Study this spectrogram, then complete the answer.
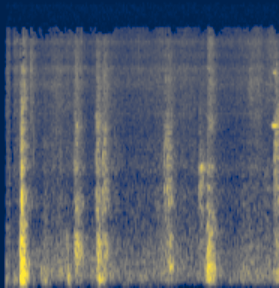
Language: Czech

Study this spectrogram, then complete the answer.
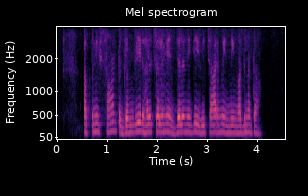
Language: Hindi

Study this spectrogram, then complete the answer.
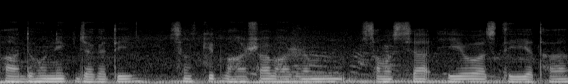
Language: Sanskrit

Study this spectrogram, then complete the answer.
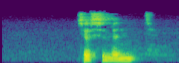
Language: Kabyle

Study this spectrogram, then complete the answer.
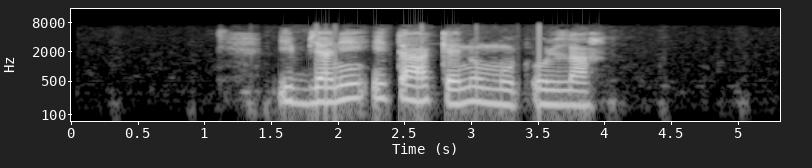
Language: Bebele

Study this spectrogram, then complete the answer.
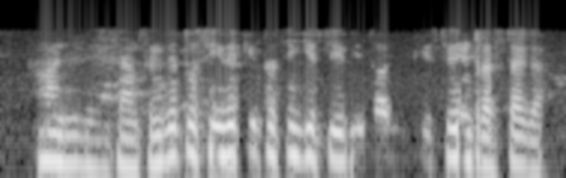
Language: Punjabi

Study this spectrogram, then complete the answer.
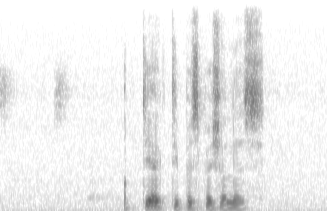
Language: Afrikaans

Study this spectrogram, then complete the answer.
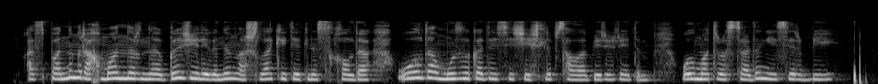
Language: Kazakh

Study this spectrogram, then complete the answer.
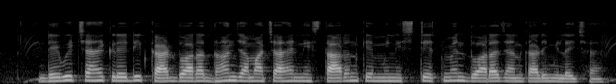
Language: Magahi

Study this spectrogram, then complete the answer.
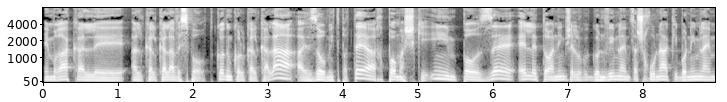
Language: Hebrew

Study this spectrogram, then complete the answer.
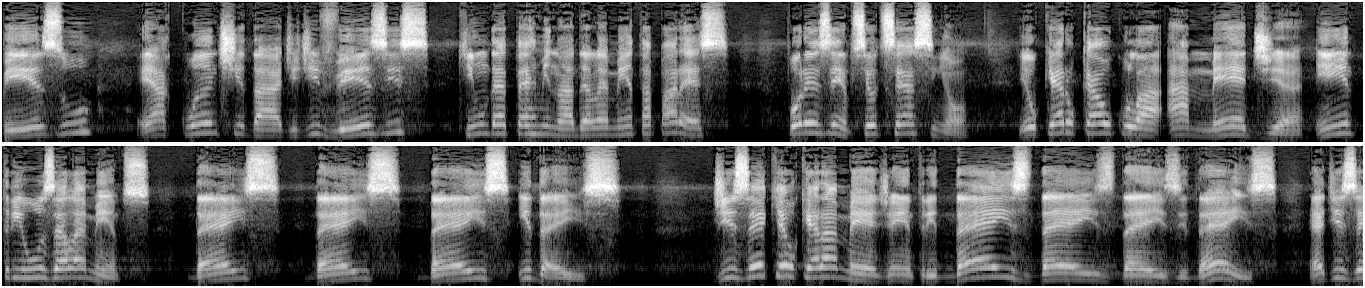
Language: Portuguese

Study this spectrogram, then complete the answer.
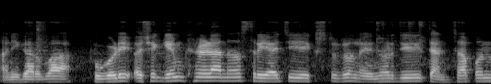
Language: Marathi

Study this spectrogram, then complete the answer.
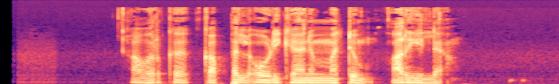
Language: Malayalam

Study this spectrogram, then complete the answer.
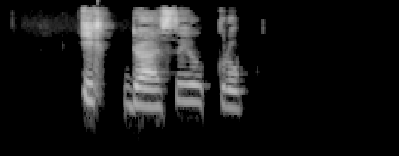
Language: Thai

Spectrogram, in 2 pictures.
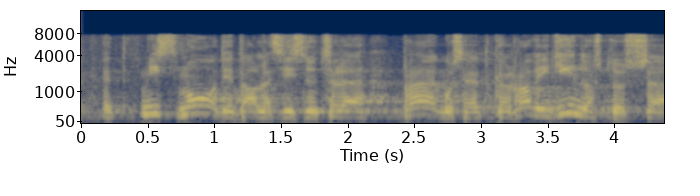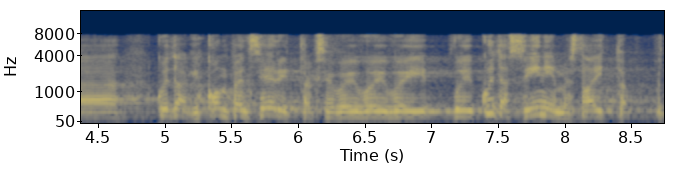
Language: Estonian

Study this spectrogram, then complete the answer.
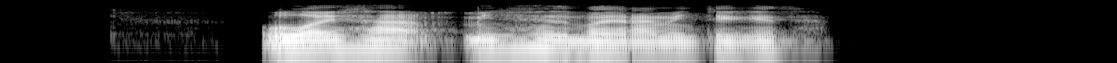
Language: Bashkir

